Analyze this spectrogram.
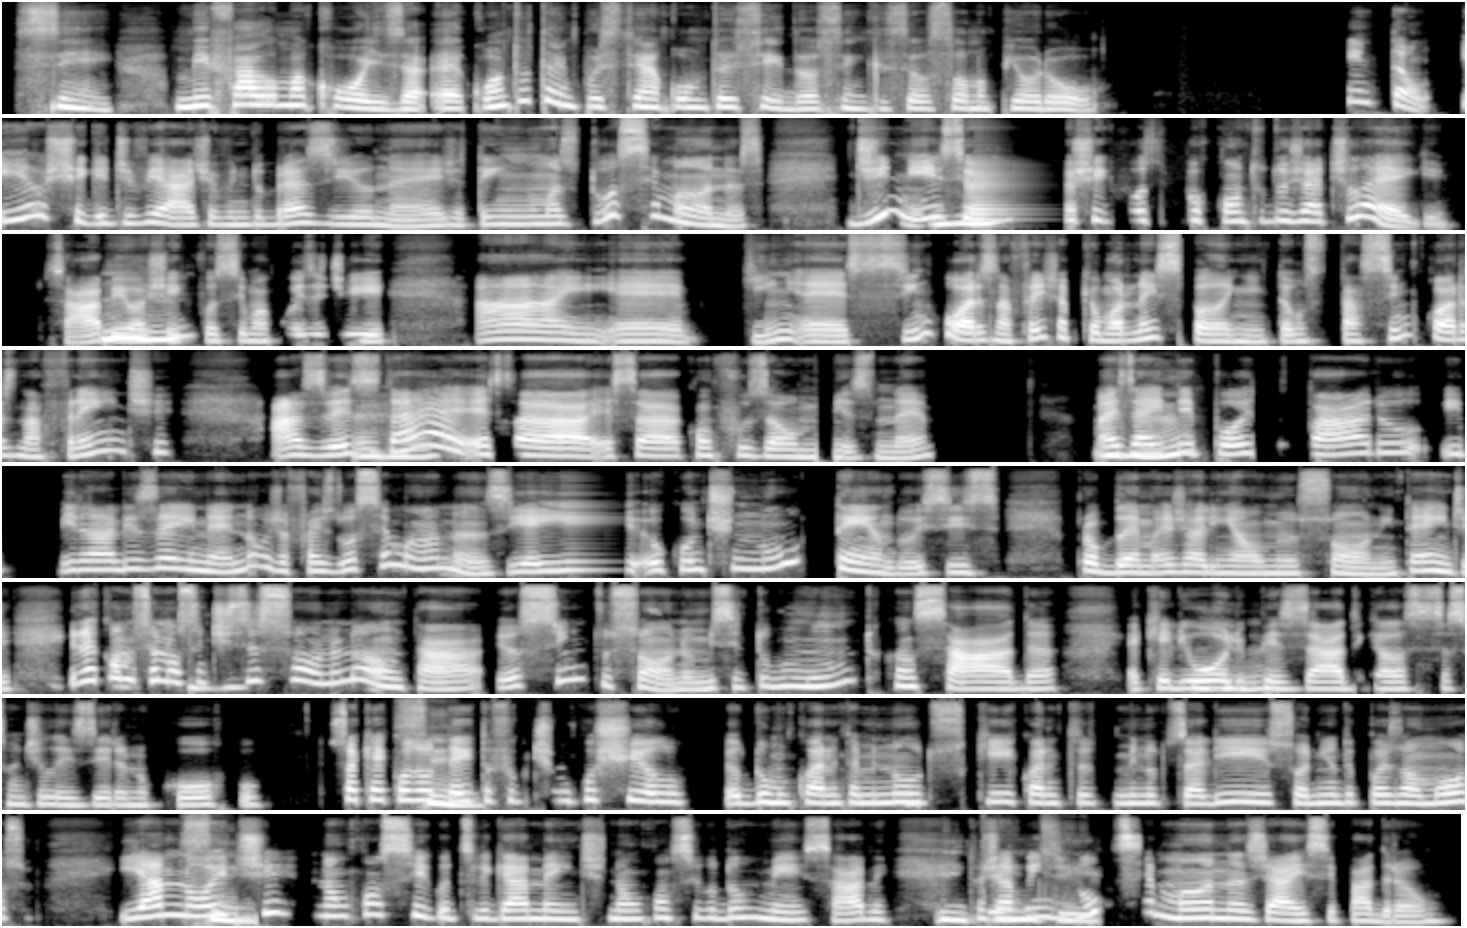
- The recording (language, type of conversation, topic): Portuguese, advice, Como posso ajustar cochilos longos e frequentes para não atrapalhar o sono à noite?
- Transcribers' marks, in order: static; distorted speech; tapping; in English: "jet lag"; other background noise; stressed: "muito"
